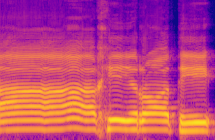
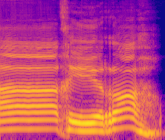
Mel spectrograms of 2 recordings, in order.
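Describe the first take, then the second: First: The word ends with a 'ti' syllable. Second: The word ends with a soft 'h' sound. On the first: The word is read without stopping on it. "তা জের তি" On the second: The reader stops on the word. "ওয়াকফের সময় এই গোলতাটা হা বানিয়ে পড়তে হয়"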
